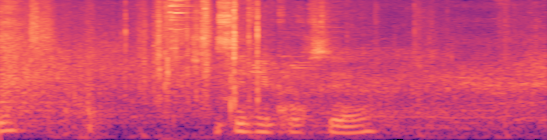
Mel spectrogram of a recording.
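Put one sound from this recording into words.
A rifle bolt clicks and clacks metallically.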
